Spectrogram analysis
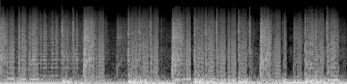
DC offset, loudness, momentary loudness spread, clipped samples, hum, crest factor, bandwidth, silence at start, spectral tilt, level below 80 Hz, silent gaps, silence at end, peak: under 0.1%; -15 LUFS; 3 LU; under 0.1%; none; 12 dB; 14.5 kHz; 0 s; -5 dB/octave; -16 dBFS; none; 0 s; 0 dBFS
